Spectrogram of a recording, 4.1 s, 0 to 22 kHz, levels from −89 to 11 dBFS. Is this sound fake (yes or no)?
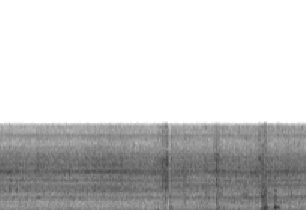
yes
